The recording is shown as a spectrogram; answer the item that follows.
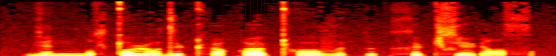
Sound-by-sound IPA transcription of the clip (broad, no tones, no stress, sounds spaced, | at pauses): ɡ ɛ nː u sˤ ʈ e ɭ ɔ d ɯ ʈʰ ɵ qʷ a ʈʰ ɔ v ə k ɯ k x ə ʈ ɕ e ɽ e sˤ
